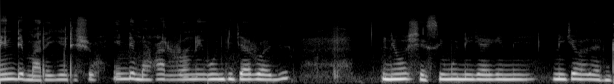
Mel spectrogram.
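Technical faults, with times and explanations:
2.08 to 6.14 s, de-emphasis applied wrongly: from just past the two-second mark the speech goes dull and muffled, because a treble-cut curve meant to undo pre-emphasis hits audio that never had any or is applied a second time, so the top slopes away smoothly, down about 11 dB at 10 kHz relative to 1 kHz.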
